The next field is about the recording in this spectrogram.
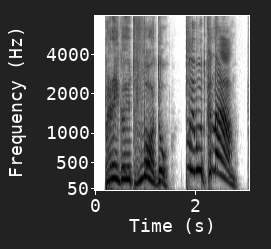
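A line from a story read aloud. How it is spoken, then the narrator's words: Men shouting. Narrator (Russian): кричали мужики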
